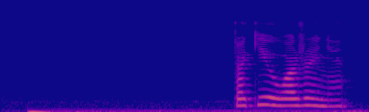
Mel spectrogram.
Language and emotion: Russian, neutral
